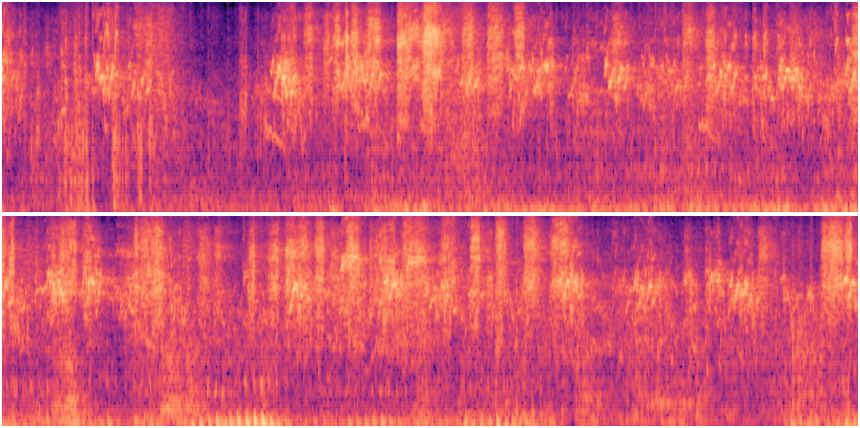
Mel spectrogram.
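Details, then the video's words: Several budgerigars chatter at length with raspy squawks and fast twittering chirps, a brief lull early on, and faint low rumbling underneath. "Best Sounds Of Budgie Bird"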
